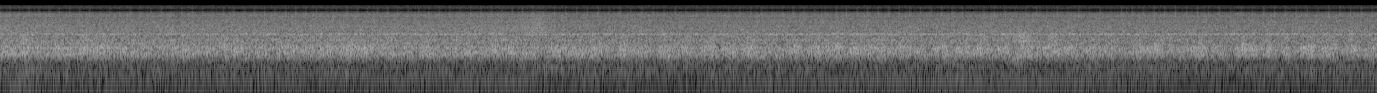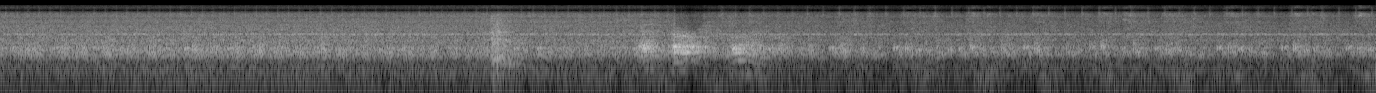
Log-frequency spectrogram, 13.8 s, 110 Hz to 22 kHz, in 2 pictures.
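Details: BMW E28 M535i first start after sitting a very long time, after refuelling and reinstalling exhaust: steady, even low idle with no misses or knocks, brief clatter near the end.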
